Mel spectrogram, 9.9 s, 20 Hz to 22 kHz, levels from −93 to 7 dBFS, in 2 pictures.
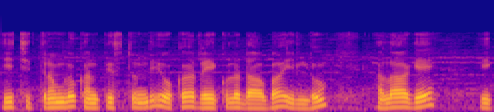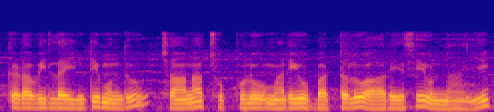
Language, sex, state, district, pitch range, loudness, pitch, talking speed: Telugu, male, Telangana, Mahabubabad, 125-145 Hz, -14 LUFS, 130 Hz, 110 wpm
